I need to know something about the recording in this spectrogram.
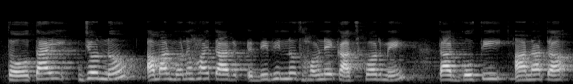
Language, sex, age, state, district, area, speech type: Bengali, female, 45-60, West Bengal, Paschim Bardhaman, urban, spontaneous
